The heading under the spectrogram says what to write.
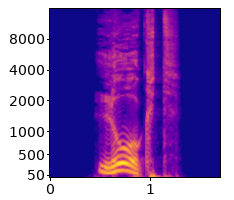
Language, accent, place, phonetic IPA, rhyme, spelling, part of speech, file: German, Germany, Berlin, [loːkt], -oːkt, logt, verb, De-logt.ogg
- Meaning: second-person plural preterite of lügen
